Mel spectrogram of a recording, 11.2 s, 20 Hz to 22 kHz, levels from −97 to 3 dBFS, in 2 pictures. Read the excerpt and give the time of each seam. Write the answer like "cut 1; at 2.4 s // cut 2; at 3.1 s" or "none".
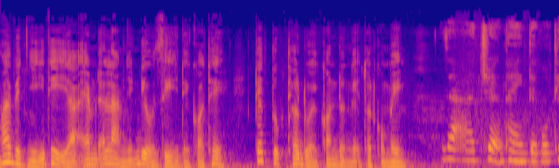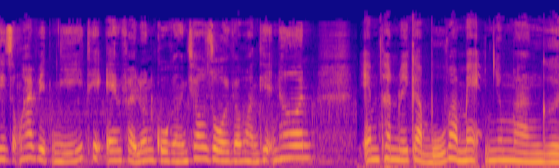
cut 1; at 9.1 s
